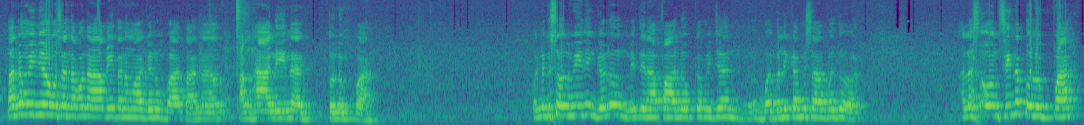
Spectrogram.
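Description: A Filipino pastor preaches a sermon in a church sanctuary, his high male voice moving at a moderate pace. He keeps things conversational and playful, constantly throwing rhetorical questions at the congregation. Slight background noise sits under the echoey, muffled recording.

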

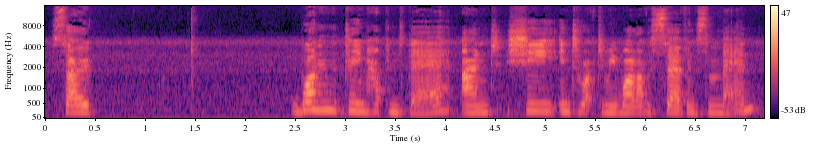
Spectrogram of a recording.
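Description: A woman's voice: mid-range voice, a little hiss or hum, rough recording. A woman vlogging about her dreams in casual, frank, blunt monologue with frequent fillers.

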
